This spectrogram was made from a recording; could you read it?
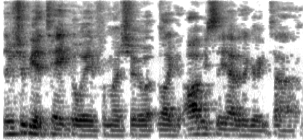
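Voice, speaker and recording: A man talking quickly as a comedian guest on a casual chat show. He rambles through jokey, sarcastic stories. His voice rings in a roomy, echoey space. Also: lowish voice, fairly even intonation, darkish tone, a little hiss or hum.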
